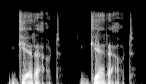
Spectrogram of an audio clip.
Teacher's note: The t at the end of get is between two vowel sounds. The e in get and the uh in out. So it becomes a soft d sound. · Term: flap t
